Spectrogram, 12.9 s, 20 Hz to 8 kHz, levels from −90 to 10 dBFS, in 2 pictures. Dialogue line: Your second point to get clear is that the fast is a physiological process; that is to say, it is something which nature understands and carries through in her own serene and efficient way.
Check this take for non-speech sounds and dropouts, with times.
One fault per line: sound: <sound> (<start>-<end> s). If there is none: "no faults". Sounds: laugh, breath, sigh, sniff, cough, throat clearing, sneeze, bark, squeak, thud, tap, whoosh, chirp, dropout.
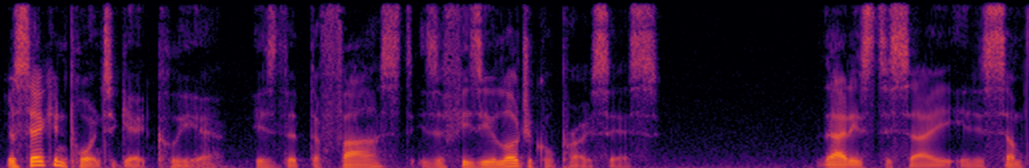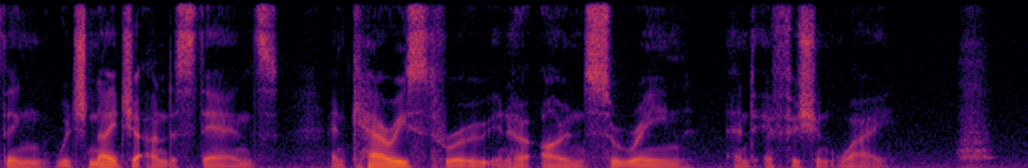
sound: breath (12.2-12.7 s)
